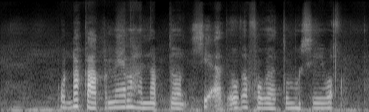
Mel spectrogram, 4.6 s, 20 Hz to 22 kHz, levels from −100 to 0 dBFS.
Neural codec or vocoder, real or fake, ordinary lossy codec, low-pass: codec, 44.1 kHz, 2.6 kbps, DAC; fake; none; none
